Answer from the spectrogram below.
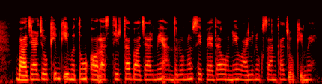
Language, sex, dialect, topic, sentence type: Hindi, female, Garhwali, banking, statement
